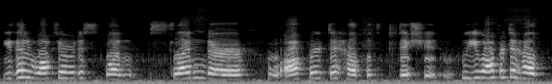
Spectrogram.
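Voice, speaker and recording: A woman's voice: sits high, normal speed, a little hiss or hum, poor audio. A woman hosting a podcast, giving a theatrical, mocking comedic reading of fan fiction. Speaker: podcast host.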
